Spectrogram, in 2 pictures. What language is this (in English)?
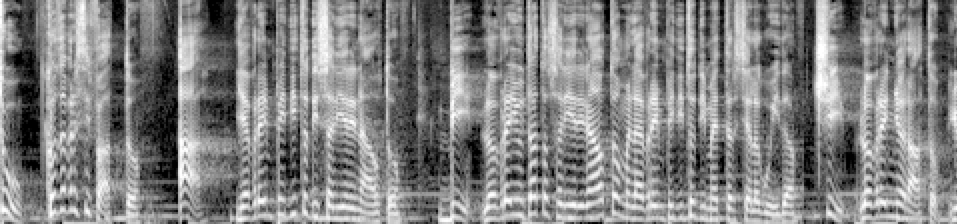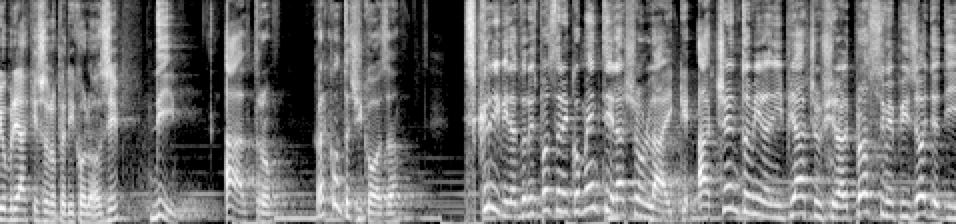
Italian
